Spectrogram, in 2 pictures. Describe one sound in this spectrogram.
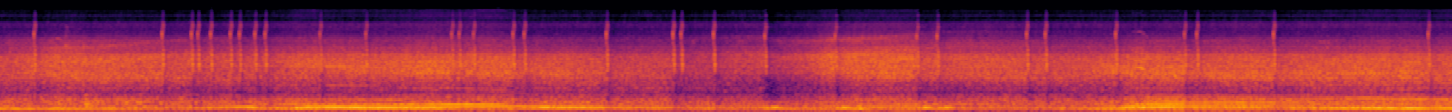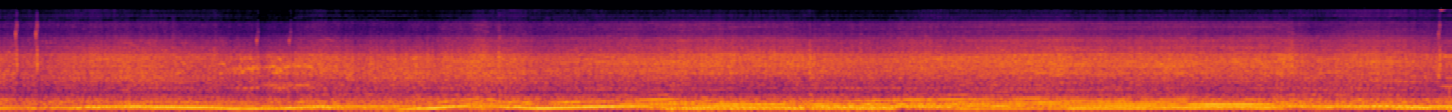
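A car engine hums and revs as a vehicle drives along a road.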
